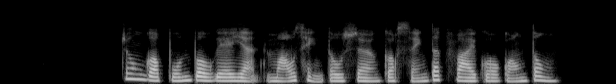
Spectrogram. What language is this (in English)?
Cantonese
